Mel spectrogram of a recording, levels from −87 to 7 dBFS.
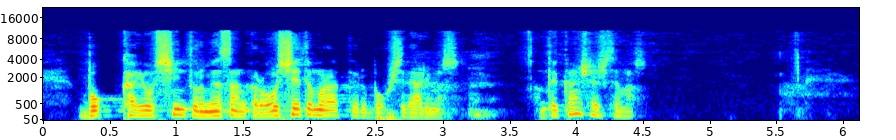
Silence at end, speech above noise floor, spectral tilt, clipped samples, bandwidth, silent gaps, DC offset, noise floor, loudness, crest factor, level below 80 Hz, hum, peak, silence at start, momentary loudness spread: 0.45 s; 48 dB; -4.5 dB/octave; under 0.1%; 10.5 kHz; none; under 0.1%; -69 dBFS; -21 LUFS; 22 dB; -48 dBFS; none; -2 dBFS; 0.3 s; 17 LU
